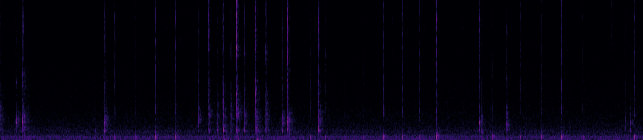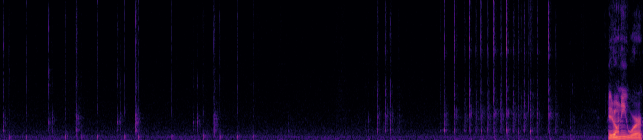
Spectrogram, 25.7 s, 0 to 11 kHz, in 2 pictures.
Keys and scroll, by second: 4.1 ctrl+z, 20.3 ctrl+z.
